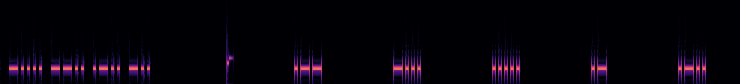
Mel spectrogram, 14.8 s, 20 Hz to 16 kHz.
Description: Morse code, heard as a keyed tone, about 20 wpm, spaced as for 8 wpm, 700 Hz. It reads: 6ZLD WB5AL
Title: USA Call Signs - 6 Characters - 8x Character Spacing - 20wpm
